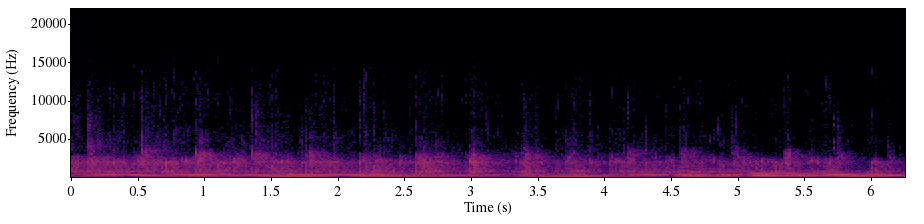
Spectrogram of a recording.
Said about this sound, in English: Would you give a hand clap of praise for God?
